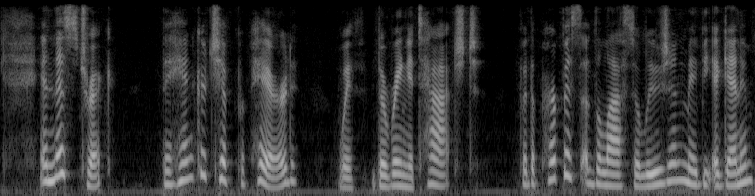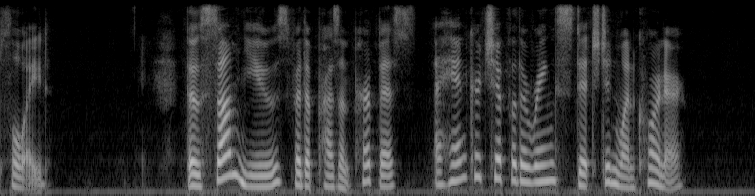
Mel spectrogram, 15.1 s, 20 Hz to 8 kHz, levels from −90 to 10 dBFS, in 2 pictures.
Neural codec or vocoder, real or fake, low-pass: codec, 16 kHz, 4 kbps, FunCodec, trained on LibriTTS, 50 frames a second; fake; 7.2 kHz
